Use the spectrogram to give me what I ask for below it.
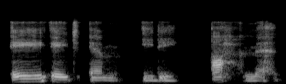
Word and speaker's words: Ahmed: his true name is a hmed what is that a h m d all the consonants a is a consonant if you didn't know it's pronounced from the back of the stone ah ah so what is that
